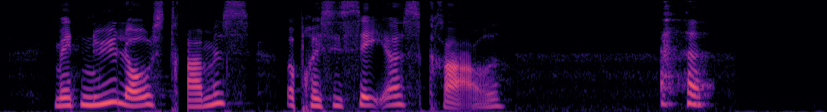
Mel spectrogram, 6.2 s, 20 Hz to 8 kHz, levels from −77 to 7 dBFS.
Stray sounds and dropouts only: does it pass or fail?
fail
